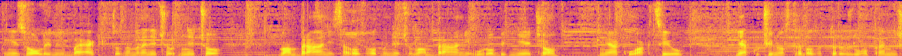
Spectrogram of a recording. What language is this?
Slovak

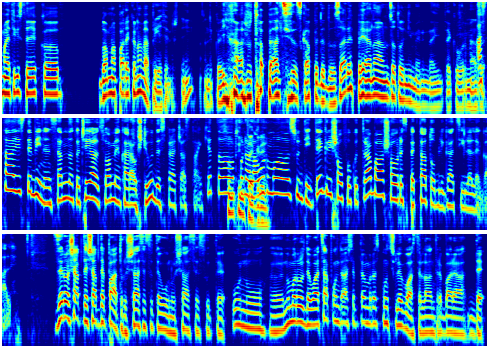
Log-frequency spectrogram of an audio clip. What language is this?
Romanian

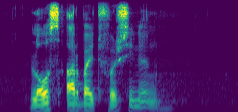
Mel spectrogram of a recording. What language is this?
Afrikaans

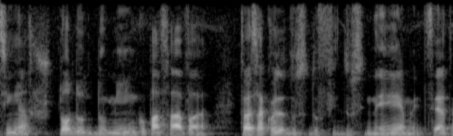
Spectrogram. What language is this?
Portuguese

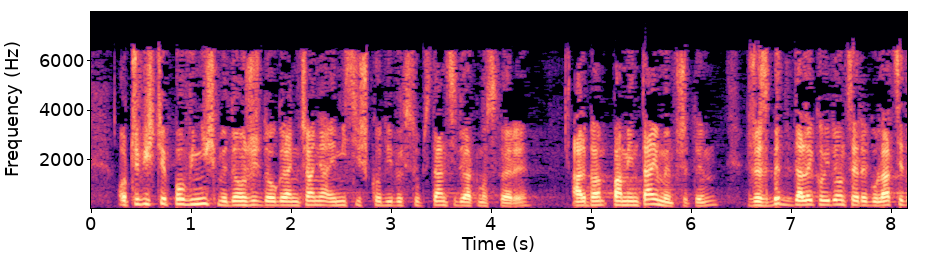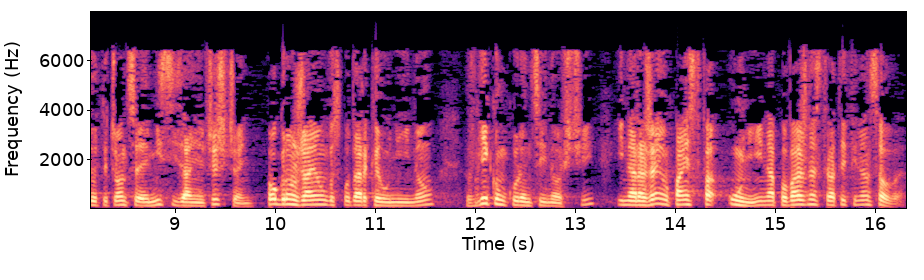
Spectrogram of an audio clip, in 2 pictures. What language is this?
Polish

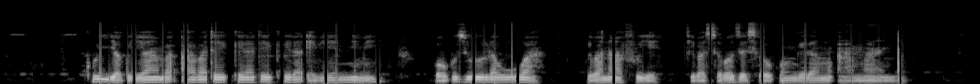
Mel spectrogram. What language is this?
Ganda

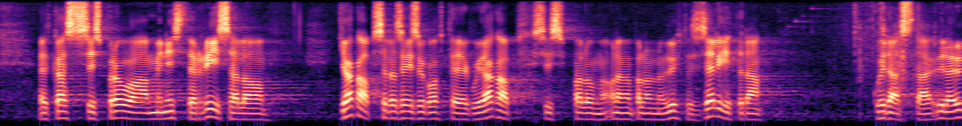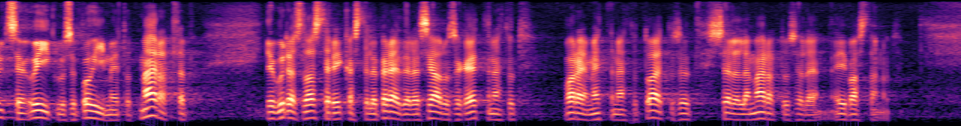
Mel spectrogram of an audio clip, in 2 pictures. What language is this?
Estonian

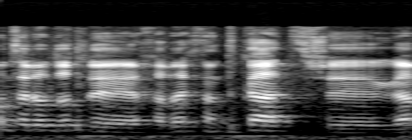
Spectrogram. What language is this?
Hebrew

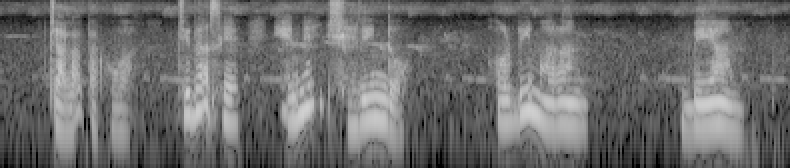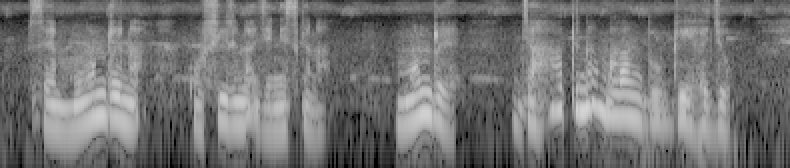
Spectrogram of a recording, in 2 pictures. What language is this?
Santali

